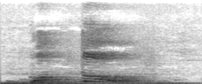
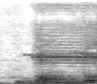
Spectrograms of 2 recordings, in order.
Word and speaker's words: গদ্য: নিয়মটা হচ্ছে পূর্বে যদি অধ্বনি থাকে এবং তারপরে যদি জ ফলা থাকে তারপরে যদি জ ফলা থাকে তাহলে পূর্বের অ এর উচ্চারণ হবে ও এর মত পূর্বের অ এর উচ্চারণ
